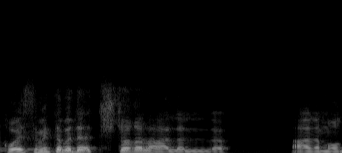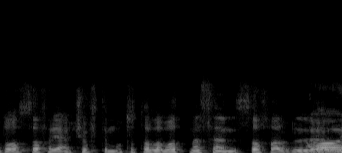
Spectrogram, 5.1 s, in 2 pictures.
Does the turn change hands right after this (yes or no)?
yes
